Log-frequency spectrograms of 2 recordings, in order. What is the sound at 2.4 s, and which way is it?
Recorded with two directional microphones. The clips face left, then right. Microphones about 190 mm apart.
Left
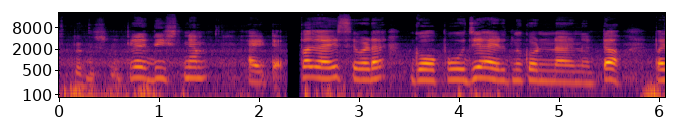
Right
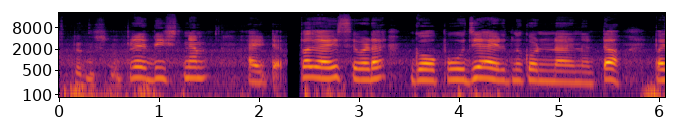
Speech, 20° right (ahead or behind).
